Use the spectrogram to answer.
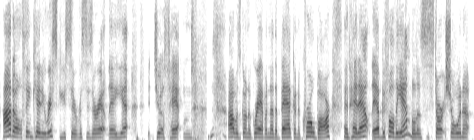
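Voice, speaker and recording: A woman's voice: on the high side, fairly even intonation, fairly quick, sharp tone, dry recording. A woman playing a cheerfully gruesome female tooth fairy in a stage play. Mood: offhand.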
